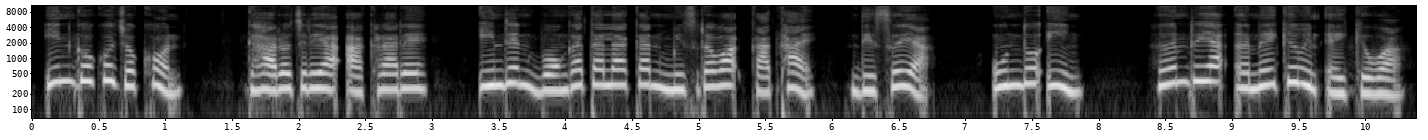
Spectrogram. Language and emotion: Santali, sad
